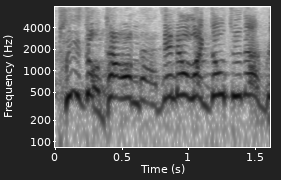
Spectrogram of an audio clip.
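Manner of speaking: very high-pitched mother's plea; squeaky, anxious imitation; panicked pleading. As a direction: imitate a frantic mother begging him to stop.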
